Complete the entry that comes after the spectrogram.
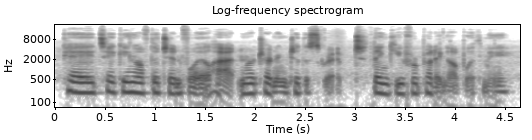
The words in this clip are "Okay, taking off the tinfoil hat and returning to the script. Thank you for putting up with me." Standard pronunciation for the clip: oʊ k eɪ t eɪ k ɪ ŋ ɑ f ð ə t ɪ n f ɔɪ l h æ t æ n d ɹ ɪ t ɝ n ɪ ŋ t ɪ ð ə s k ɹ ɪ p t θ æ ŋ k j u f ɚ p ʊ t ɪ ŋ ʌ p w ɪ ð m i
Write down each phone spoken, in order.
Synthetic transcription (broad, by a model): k eɪ t eɪ k ɪ ŋ ɑ f ð ə t ɪ n f ɔɪ l h æ t n ɹ ɪ t ɝ n ɪ ŋ t ɪ ð ə s k ɹ ɪ p t θ æ ŋ k j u f ɚ p ʊ t ɪ ŋ ʌ p w ɪ ð m i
